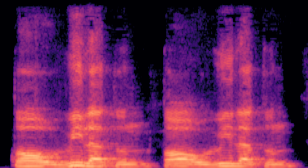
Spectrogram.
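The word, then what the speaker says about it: طاولة: তাওয়িলাতুন, দুই ঠোঁট গোল করে উই এরকম উচ্চারণ করেন, দেখবেন হয়ে যাবে ইজিলি।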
